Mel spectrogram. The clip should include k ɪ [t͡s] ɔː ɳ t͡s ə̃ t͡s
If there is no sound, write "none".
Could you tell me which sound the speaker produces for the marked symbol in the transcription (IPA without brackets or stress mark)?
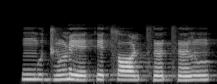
t͡s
